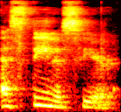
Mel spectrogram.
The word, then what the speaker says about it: asthenosphere: And this we call the asthenosphere, as the no sphere.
